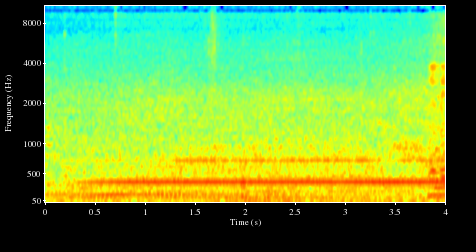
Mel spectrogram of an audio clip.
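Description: Steady hum of the 2018 Chevrolet Sail's 1.5 L engine running at idle, heard at the front of the car, getting a little louder in the first second.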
